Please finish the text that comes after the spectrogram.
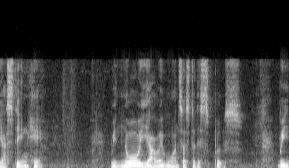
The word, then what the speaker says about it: Yahweh: it's the tetragrammaton yard hey Fav he it's pronounced so you'll hear me say Yahweh and so some translations you may see it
